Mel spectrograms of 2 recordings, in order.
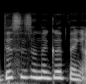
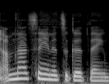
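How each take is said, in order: First: High, scolding mock tone; mock indignant quote. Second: Said in the usual way. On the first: Vlogger mocks online critics, high indignant tone. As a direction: parody of people spinning words. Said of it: "I know people like to spin words like".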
